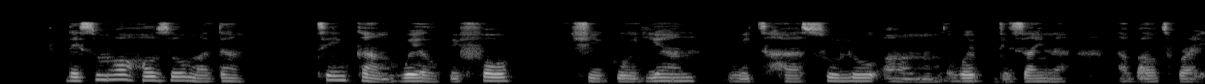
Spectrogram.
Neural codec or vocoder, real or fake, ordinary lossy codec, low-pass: vocoder, 44.1 kHz, 80 mel bands, Vocos; fake; none; 7.2 kHz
